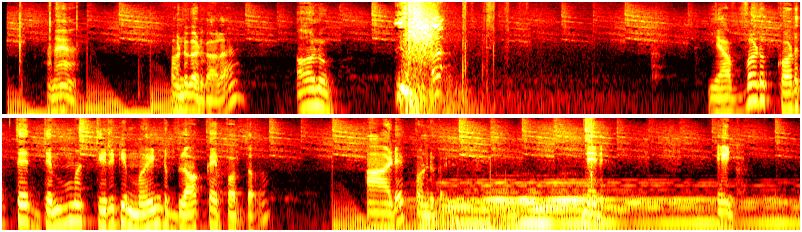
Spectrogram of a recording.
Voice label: Dialogue Telugu Ringtone; Pandu Gadu; Pokiri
